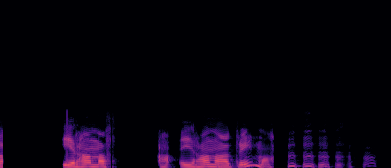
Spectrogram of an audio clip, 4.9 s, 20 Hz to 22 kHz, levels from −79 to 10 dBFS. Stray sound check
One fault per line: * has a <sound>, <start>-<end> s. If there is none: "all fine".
* has a laugh, 3.6-4.7 s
